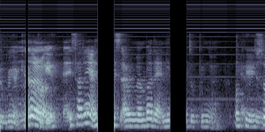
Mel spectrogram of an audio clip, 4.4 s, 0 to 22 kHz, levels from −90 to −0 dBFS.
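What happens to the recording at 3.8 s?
At 3.8 s a USB whine continues, as it does throughout: 1 ms bus frames leak through power or ground, giving a fixed 1 kHz-series tone, strongest at 9 kHz, unlike low mains hum.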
